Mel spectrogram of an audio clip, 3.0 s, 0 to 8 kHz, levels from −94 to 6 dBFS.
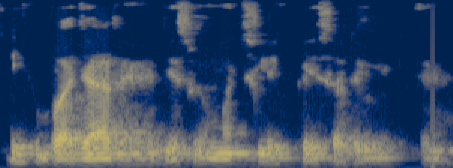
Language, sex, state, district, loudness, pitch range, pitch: Hindi, male, Chhattisgarh, Raigarh, -23 LUFS, 65-90 Hz, 90 Hz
